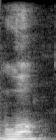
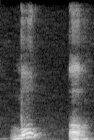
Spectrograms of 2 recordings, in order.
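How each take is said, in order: First: The vowels glide together into one syllable. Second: The vowels are split into two syllables. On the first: The speaker calls it wrong. "no decimos buo" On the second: The speaker calls it right. "decimos bu o en dos sílabas"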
